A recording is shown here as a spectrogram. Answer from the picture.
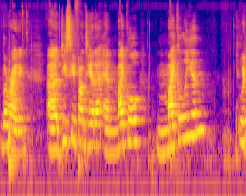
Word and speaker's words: Michaelian: DC Fontana and Michaelian, which sounds like made up. It's spelled sounds Michael with an I-N at the end.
